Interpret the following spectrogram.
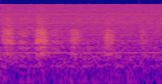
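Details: Hungry pet dog Coco, an older dog who now tells his owners when he wants feeding: faint, breathy panting huffs repeated in an even rhythm, several in a row, against a soft hiss, an owner asking if he is hungry.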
